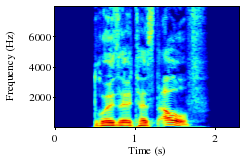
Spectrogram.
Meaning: inflection of aufdröseln: 1. second-person singular preterite 2. second-person singular subjunctive II
- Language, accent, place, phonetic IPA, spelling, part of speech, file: German, Germany, Berlin, [ˌdʁøːzl̩təst ˈaʊ̯f], dröseltest auf, verb, De-dröseltest auf.ogg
